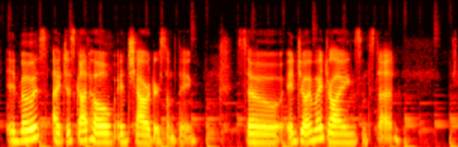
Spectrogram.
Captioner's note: none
